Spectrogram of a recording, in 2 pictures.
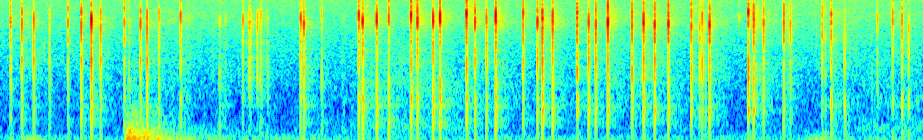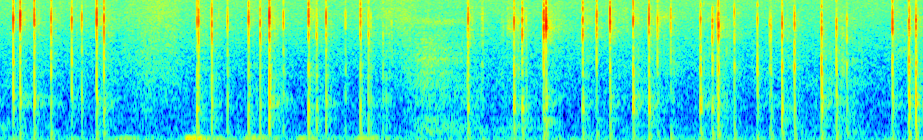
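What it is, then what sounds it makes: Plastic acupuncture figure. A white plastic acupuncture model doll is held close to the mic while fingernails scratch and fingertips rub across its chest and shoulder. The result is a dense, uneven run of quick, dry scratching clicks with bright edges, broken by a few heavier, muffled low bumps near the start and in the middle.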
